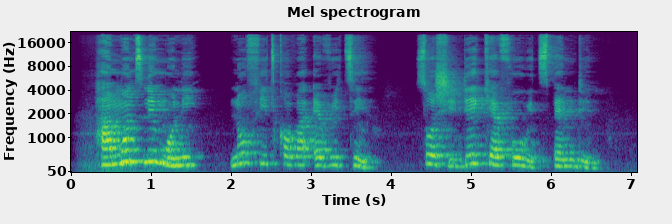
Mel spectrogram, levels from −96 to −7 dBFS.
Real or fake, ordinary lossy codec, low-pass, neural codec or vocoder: fake; none; none; vocoder, 48 kHz, 128 mel bands, Vocos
